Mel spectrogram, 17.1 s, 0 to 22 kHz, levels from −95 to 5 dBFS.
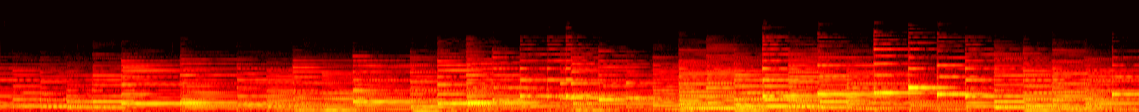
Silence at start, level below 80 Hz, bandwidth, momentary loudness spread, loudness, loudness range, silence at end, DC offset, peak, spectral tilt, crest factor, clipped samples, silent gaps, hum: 0 s; -52 dBFS; 5.8 kHz; 9 LU; -31 LUFS; 5 LU; 0 s; under 0.1%; -14 dBFS; -10 dB/octave; 16 dB; under 0.1%; none; none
